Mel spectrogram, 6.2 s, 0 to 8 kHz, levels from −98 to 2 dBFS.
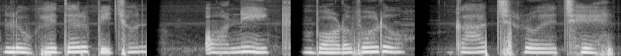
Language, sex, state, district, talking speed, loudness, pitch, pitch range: Bengali, female, Odisha, Malkangiri, 65 wpm, -14 LUFS, 225 Hz, 215-235 Hz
